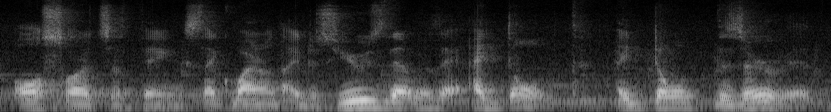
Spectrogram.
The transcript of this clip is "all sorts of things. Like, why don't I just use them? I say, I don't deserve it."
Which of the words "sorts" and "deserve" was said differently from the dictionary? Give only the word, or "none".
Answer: none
